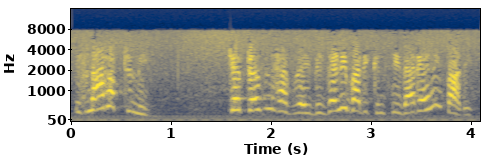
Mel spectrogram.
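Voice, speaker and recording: An actress in a 1950s radio drama playing a distraught, bitter wife who pleads and broods, repeating herself. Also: female voice, very high-pitched, very animated, fast, a bit bright, exaggerated voice. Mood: agitated, defensive. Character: distraught, bitter wife guarding her beloved dog. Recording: noisy, dull vintage radio recording.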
